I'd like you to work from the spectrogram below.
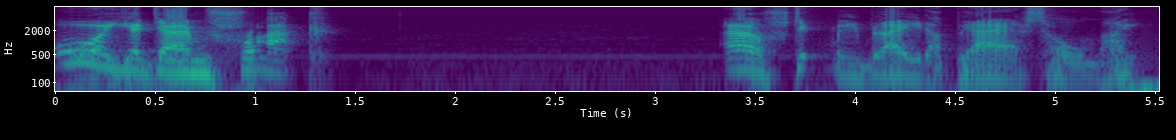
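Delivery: loud slow mock British accent orc. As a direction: ham up a Cockney orc threatening a mate. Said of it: "They talk like this".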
